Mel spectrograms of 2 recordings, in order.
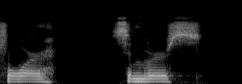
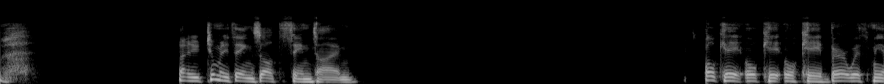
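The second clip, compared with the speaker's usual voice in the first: out of breath. Real, not acted. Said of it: "I'm still sort of catching my breath".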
